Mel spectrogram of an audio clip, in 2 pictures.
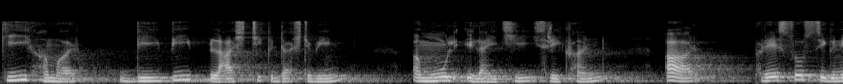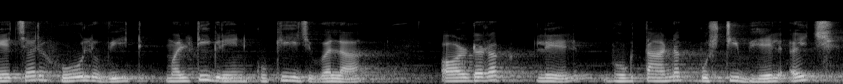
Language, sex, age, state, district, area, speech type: Maithili, male, 18-30, Bihar, Madhubani, rural, read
